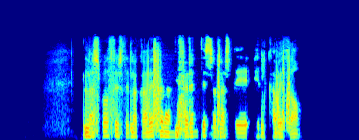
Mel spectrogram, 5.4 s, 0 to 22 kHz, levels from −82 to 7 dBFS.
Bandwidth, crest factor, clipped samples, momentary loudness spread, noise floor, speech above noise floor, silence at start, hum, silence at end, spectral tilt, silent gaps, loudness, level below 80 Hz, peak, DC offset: 8.2 kHz; 18 dB; under 0.1%; 7 LU; -53 dBFS; 34 dB; 1.25 s; none; 0.9 s; -3.5 dB/octave; none; -19 LUFS; -52 dBFS; -4 dBFS; under 0.1%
